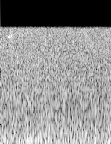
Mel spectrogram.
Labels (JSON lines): {"label": "ambient", "recorder": "HydroMoth"}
